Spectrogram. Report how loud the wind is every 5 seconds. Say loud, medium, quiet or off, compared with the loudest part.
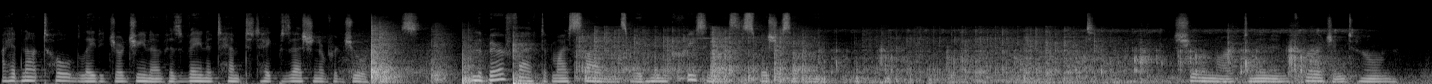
off, loud, medium.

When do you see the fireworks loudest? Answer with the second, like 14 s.
4 s.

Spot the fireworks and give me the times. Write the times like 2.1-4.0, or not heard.
3.4-11.2.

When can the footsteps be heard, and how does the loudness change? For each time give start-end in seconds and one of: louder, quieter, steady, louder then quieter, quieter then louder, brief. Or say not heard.
8.0-13.6 louder.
